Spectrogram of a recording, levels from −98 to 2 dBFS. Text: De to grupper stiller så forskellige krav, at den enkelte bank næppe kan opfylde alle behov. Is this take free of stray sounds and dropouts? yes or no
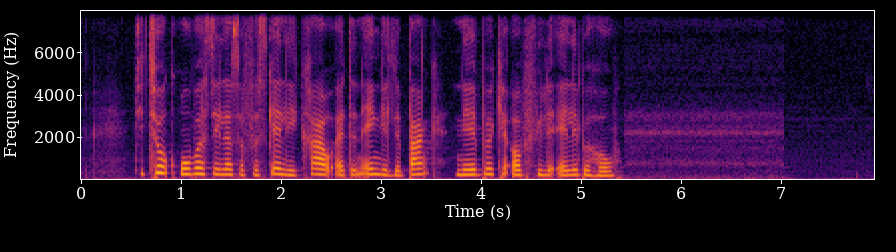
yes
